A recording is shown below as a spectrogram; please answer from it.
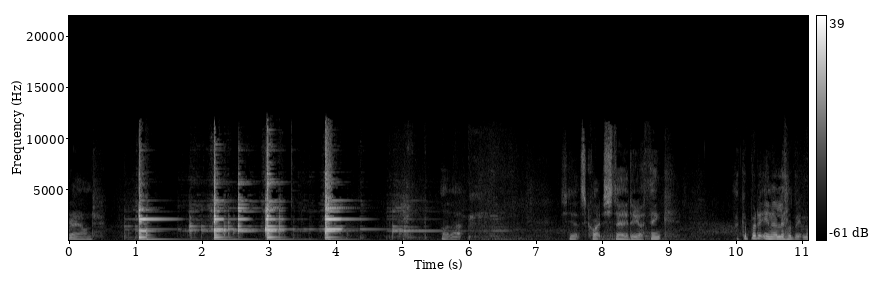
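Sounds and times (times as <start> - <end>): post driver clanging on stake: 0.8 - 5.7.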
